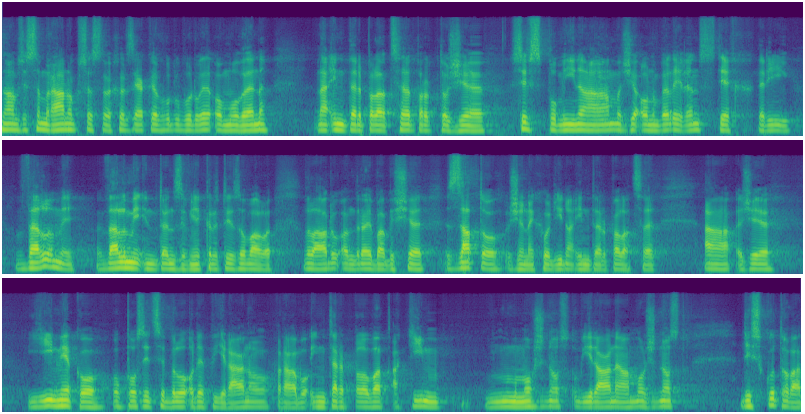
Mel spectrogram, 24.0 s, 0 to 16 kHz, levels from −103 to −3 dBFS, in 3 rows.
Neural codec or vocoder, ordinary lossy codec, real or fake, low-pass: codec, 16 kHz in and 24 kHz out, 0.8 kbps, FocalCodec, streaming, 65536 codes; MP3, 96 kbps; fake; 10.8 kHz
